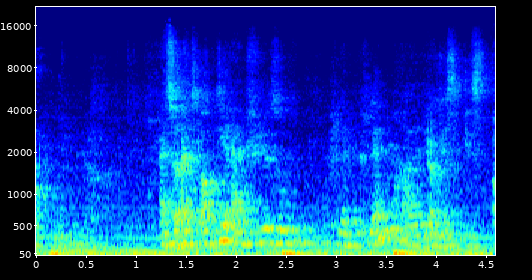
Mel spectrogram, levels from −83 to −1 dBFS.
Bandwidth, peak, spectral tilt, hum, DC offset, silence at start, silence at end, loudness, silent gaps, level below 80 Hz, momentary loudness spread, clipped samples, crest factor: 16 kHz; -16 dBFS; -6 dB/octave; none; under 0.1%; 0 s; 0 s; -34 LUFS; none; -36 dBFS; 9 LU; under 0.1%; 16 dB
